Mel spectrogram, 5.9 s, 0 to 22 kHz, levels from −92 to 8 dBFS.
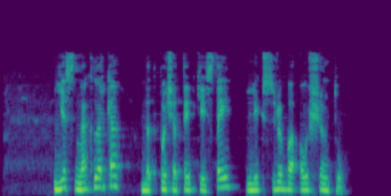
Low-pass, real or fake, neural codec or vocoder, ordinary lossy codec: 7.2 kHz; fake; codec, 16 kHz, 16 kbps, FunCodec, trained on LibriTTS, 50 frames a second; MP3, 48 kbps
